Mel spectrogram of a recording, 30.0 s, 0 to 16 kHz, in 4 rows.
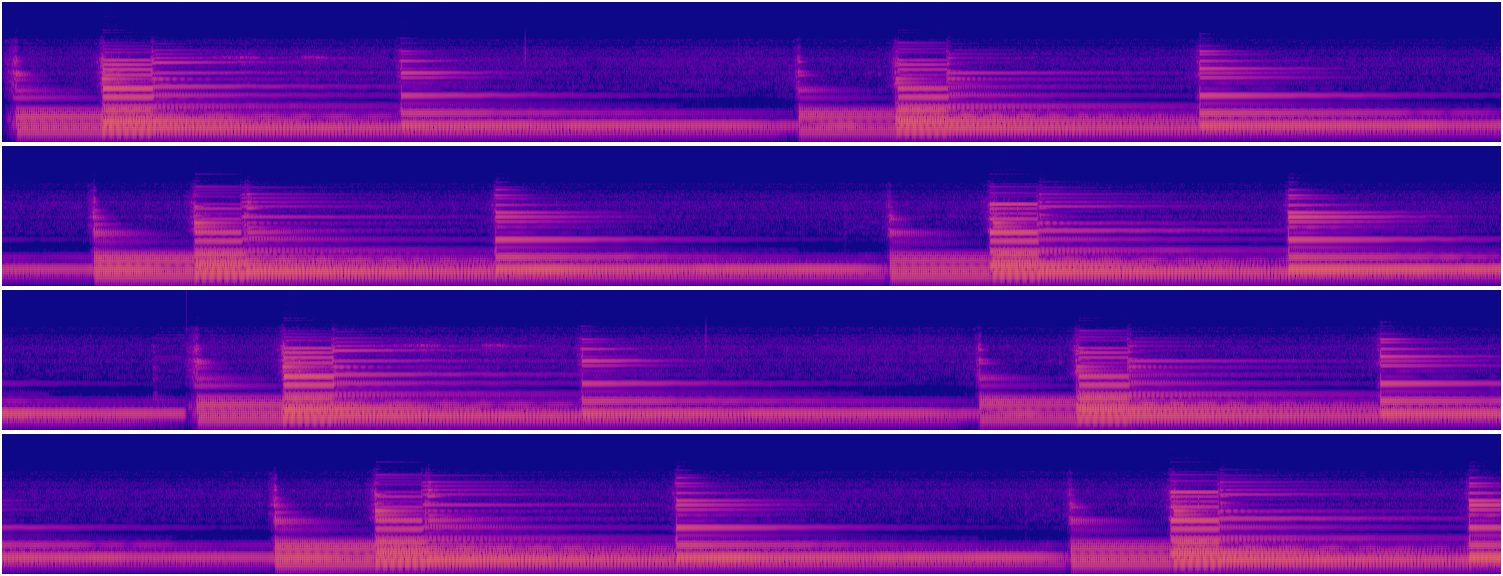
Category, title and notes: Music > Solo instrument
Guitar loops 126 01 verison 01 60.4 bpm
bpm, electric, electricguitar, free, guitar, loop, music, reverb, samples, simple, simplesamples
